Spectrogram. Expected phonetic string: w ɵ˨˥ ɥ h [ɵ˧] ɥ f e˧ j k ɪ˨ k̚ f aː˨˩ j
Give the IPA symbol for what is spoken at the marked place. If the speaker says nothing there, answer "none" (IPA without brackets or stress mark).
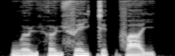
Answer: ɵ˨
